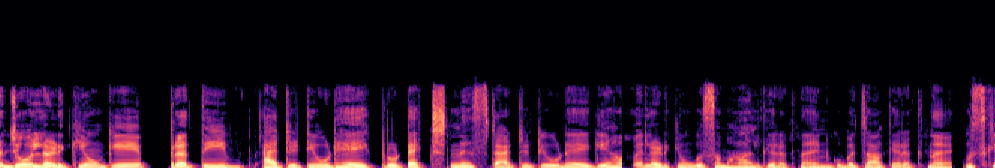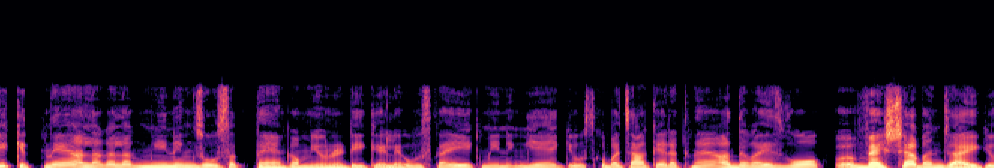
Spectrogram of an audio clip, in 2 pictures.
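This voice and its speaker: A woman's voice: fairly high pitch, mellow, no echo, studio quality. Earnest young woman telling a story. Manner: conversational, mixes Hindi with English phrases; earnest and plain-spoken. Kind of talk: casual storytelling monologue.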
